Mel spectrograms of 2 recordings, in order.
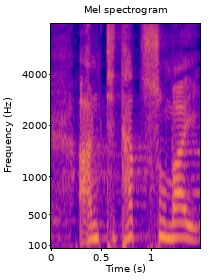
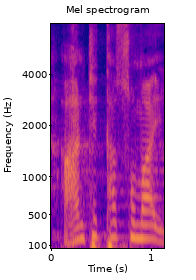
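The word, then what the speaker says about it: ἀντιτάσσομαι: 여러분 여기에서 말하는 대적하다라는 말은 안티타소마이 이렇게 발음을 해요. 굉장히 발음이 어려운데 제가 이거 한 50번 했는데 아직도 입에 붙지 않아요. 안티타소마이 이렇게 발음을 합니다.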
